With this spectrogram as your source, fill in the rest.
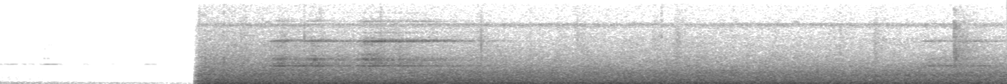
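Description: A scooter passes along a street at night.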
